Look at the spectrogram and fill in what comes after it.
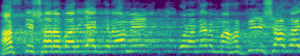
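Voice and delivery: loud, high-pitched, rousing sermon-style rallying shout.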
